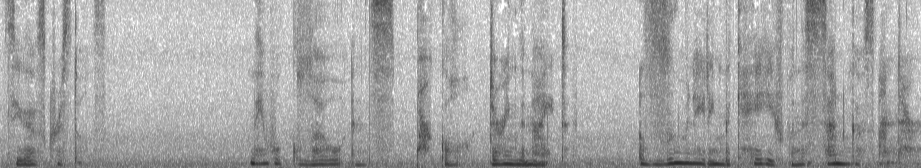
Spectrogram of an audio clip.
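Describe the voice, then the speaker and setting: A woman playing a gentle, apologetic female dragon in a soft-spoken ASMR roleplay, breathy and formal in her careful phrasing. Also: on the low side, takes it slowly, rough recording. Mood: awed, tender. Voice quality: breathy, half-whispered.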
